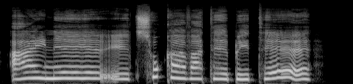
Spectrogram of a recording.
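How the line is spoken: Unusually high voice. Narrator (German): antwortete Carter mit besonders heller Stimme

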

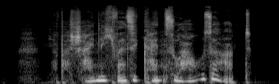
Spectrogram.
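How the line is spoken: Mother whispering. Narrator (German): flüstert die Mutter

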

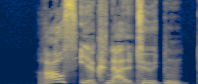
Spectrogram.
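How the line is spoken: Thundering shout. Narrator (German): donnerte sie

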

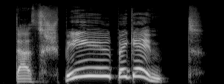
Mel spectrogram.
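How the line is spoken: Call. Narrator (German): Olindo rief

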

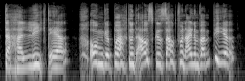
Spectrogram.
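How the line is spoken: Hysterical sobbing. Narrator (German): brach sie in hysterisches Schluchzen aus

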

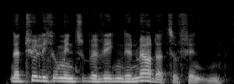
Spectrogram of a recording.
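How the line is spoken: Sharp. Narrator (German): sagte Caroline scharf

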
